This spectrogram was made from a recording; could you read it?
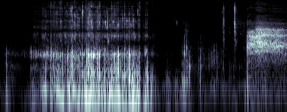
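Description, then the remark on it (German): A long, noisy slurp of hot blueberry muffin flavored tea, followed by a few small mouth clicks and a short airy hiss at the end. “Ein Schlürferchen, wie in alten Zeiten.”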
